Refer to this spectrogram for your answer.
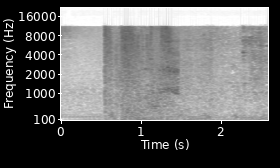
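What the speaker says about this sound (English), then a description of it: "I'll try to shoot out his tires." Gunfire aimed at a fleeing car's tires in the video game L.A. Noire, a loud burst of shots that sustains for about a second and then gives way to a continuous roar of noise.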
